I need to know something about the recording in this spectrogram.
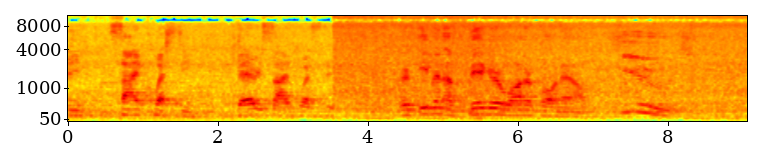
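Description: A young man talks excitedly, close up.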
